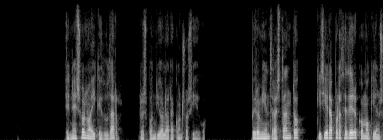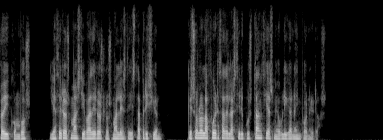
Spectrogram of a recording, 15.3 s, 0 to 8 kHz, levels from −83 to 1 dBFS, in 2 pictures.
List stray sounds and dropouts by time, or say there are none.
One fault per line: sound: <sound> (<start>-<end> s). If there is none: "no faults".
no faults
